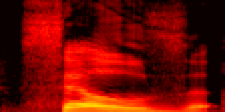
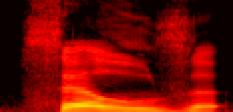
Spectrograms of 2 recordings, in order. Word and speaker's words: cells: z sound for example cells cells so even if it's written with the S it should be pronounced with the sound like the word buzz buzz so these are the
